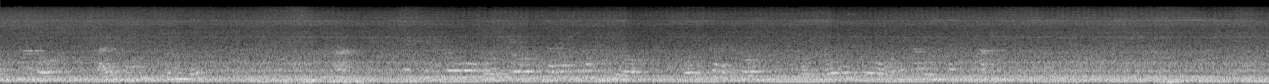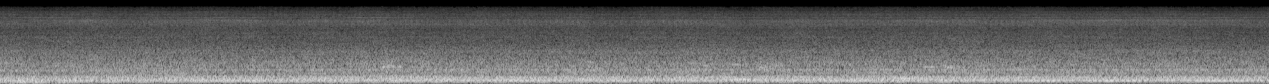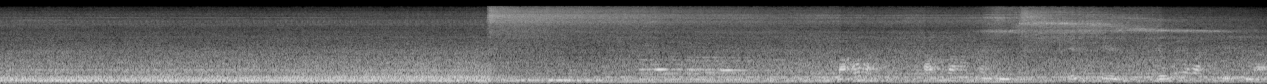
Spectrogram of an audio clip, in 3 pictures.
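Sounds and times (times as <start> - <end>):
electric train equipment droning: 0.0 - 38.0.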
